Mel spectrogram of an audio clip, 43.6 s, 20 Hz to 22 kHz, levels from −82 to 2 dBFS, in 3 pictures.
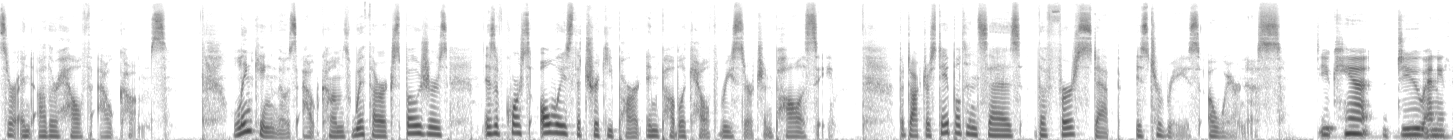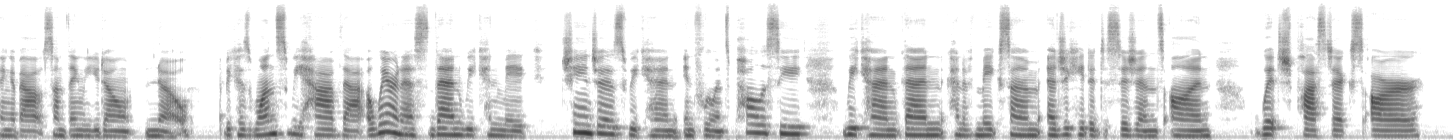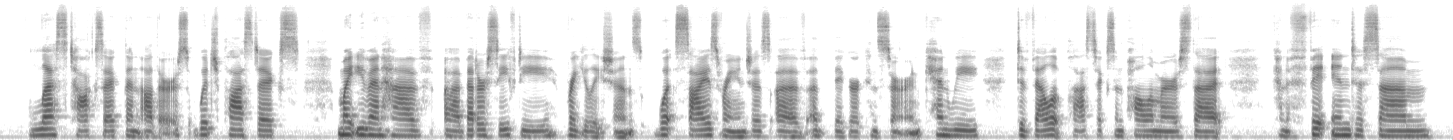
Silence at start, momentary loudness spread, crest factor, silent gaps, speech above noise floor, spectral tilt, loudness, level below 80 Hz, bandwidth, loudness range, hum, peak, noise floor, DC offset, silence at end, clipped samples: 0 s; 11 LU; 20 dB; none; 34 dB; -4.5 dB/octave; -31 LUFS; -64 dBFS; over 20 kHz; 5 LU; none; -10 dBFS; -66 dBFS; under 0.1%; 0.2 s; under 0.1%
